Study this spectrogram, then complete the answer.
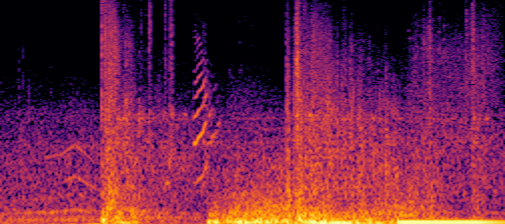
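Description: A pistol fires several loud shots nearby.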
